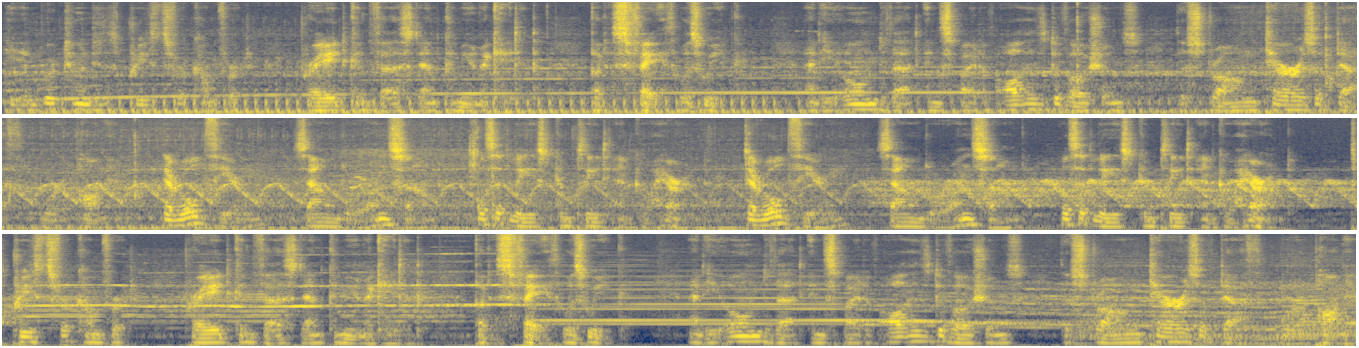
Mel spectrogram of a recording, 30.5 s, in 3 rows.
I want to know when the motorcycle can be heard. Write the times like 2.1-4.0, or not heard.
0.0-16.4, 28.3-30.4.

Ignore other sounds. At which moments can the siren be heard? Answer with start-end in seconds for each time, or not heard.
0.0-30.4.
